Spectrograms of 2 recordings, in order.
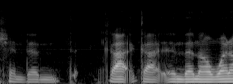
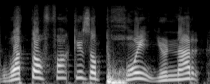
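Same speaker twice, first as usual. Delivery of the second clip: loud, high, incredulous ranting at the jersey guys; fed-up mock tirade; exasperated rant; 5 semitones higher, 5 dB louder than usual. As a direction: vent the outrage, loud and high. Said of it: "And I'm like".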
